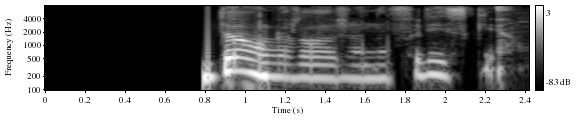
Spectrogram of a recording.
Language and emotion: Russian, neutral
